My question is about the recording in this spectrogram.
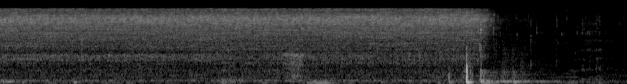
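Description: Bathroom sink faucet running into the basin, a steady rush of water that stops abruptly about five seconds in, just after a sharp knock.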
